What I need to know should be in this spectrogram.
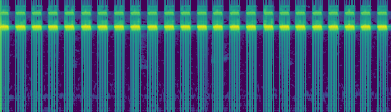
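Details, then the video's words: Rhythmic chirps from a male cricket, summer evening; short bright pulses of high pitch follow each other roughly four per second for six seconds, evenly spaced, against complete quiet. "Cricket Chirping Sound Effect"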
